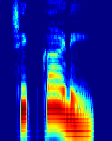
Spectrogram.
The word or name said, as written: ಚಿಕ್ಕಾಡಿ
